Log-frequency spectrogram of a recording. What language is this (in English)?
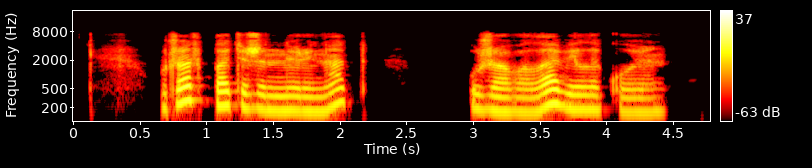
Mari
